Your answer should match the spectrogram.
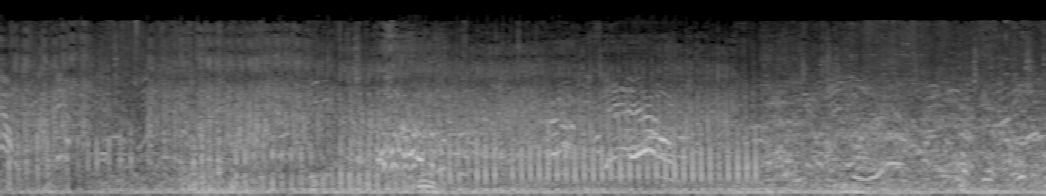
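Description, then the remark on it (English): Rapid bursts of automatic gunfire from Stephen Paddock's shooting, heard in recorded footage, rattle on for several seconds in a fast, steady stream of sharp cracks, loud over a background of crowd noise and scattered voices. “Just the horrific sounds of what started this whole shooting event last night, from Stephen Paddock.”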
